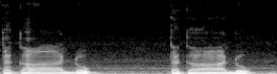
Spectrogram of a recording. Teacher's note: The second syllable ga is where the accent is.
